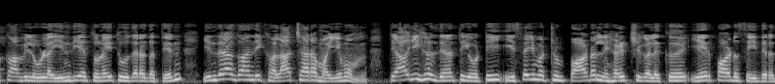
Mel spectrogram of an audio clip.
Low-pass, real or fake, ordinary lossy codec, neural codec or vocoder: 7.2 kHz; real; none; none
